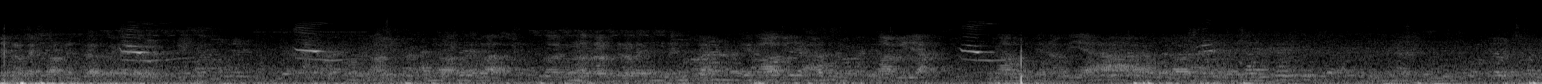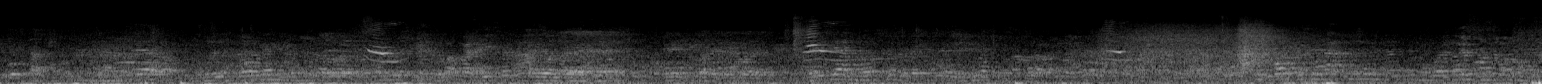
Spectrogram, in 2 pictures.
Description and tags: STREET PEOPLE CAT 01
madrid, spanish, ambient, conversation, cat, lavapies, spain, voice, street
